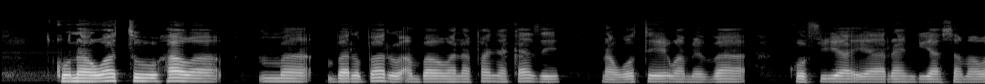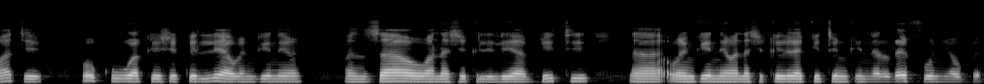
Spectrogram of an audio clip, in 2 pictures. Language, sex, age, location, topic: Swahili, male, 25-35, Wajir, health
